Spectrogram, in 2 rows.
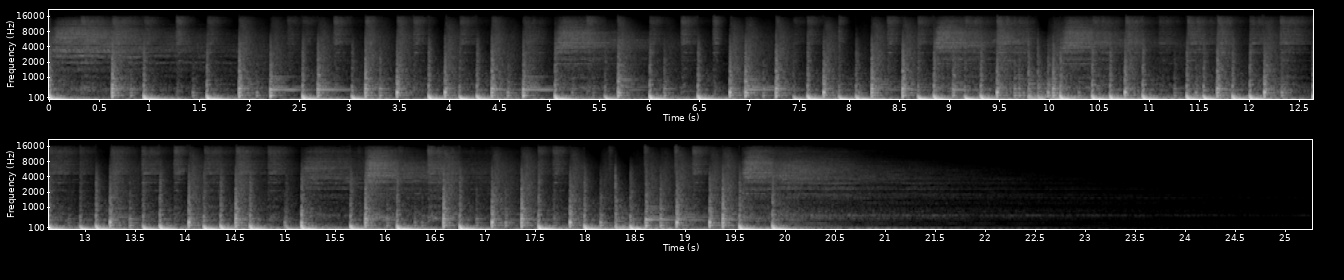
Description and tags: zeprock groove
drum part from song, "a la bonham" style 95 bpm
